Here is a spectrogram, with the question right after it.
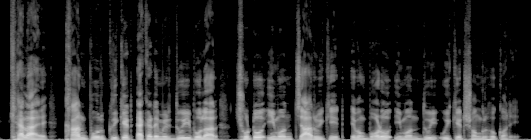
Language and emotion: Bengali, neutral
